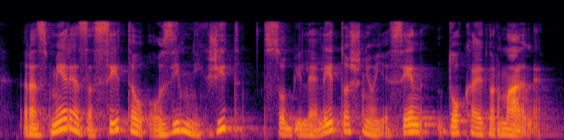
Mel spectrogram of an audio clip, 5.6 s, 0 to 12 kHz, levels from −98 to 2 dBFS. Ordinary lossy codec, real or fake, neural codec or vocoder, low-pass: none; real; none; 7.2 kHz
